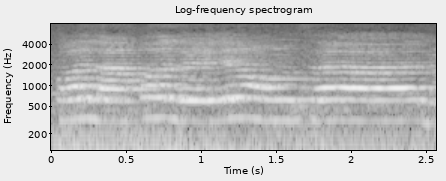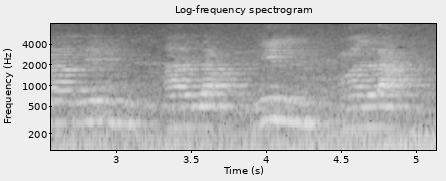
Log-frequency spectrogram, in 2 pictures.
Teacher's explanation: Nun mati nih ya, bertemu dengan huruf ain. Ini dibacanya jelas, tidak dengung. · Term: izhar haqi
